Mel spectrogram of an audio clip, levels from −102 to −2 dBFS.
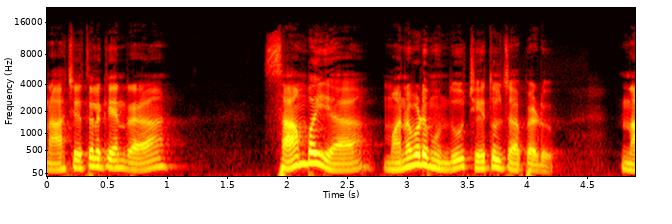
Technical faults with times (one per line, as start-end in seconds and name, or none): none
